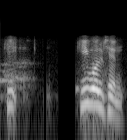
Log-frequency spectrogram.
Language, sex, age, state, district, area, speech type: Bengali, male, 45-60, West Bengal, Dakshin Dinajpur, rural, conversation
